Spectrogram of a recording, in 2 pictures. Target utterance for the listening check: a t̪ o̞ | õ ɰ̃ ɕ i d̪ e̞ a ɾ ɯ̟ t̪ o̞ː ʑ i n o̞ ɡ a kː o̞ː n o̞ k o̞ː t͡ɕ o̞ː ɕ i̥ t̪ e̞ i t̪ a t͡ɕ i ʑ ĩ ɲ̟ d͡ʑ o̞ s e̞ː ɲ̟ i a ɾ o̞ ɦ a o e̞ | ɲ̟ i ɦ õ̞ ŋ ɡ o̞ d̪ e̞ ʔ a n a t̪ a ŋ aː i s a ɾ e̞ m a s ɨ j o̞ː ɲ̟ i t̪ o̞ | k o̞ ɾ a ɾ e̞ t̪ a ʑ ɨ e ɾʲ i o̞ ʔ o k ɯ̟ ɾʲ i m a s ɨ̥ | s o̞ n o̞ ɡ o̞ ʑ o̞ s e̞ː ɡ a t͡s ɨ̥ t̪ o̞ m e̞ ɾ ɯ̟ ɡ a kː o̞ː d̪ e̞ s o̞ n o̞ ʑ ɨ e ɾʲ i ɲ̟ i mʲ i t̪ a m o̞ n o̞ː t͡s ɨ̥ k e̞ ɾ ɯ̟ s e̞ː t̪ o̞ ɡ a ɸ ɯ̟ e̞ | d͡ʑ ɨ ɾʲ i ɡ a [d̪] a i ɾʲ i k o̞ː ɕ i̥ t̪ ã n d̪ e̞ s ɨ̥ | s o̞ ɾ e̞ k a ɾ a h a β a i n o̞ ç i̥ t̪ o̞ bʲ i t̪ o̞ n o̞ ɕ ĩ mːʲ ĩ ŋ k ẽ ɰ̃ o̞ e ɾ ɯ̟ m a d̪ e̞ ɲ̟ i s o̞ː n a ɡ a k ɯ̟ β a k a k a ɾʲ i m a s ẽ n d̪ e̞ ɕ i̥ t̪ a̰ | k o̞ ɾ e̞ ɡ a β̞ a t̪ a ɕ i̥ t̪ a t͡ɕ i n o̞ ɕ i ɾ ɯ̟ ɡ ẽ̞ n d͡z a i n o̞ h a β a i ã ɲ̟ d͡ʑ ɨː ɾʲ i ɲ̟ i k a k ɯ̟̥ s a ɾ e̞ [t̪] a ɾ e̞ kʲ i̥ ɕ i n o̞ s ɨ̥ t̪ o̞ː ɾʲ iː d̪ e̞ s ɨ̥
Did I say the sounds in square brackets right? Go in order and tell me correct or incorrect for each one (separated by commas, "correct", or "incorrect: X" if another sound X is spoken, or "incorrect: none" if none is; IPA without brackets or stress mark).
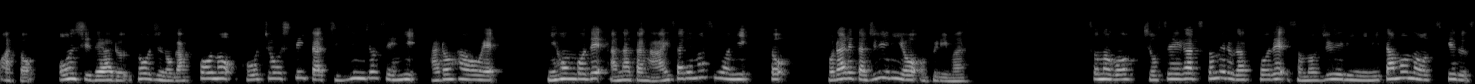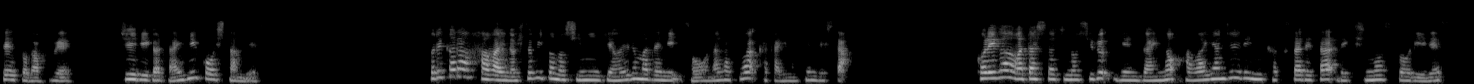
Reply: correct, correct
